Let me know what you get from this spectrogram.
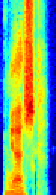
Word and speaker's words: Norilsk: I pronounced that incorrectly. I don't know. Anybody have any idea? You ever flown in Norilsk? – Norilsk. – Yeah. Yeah, Norilsk is good.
